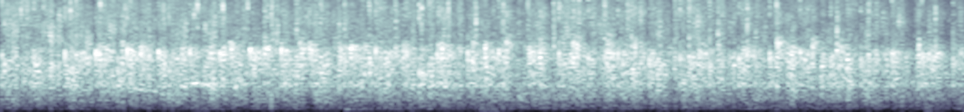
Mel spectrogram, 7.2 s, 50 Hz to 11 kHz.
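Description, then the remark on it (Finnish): Audience applause at the 2018 Music and Magic Conference, for two guests, fills the whole stretch, a steady dense wash of many hands clapping at an even, fairly loud level with no voices standing out. “eiköhän anneta lämpimät aplodit”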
